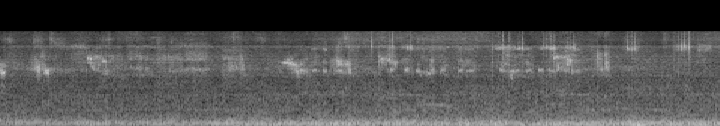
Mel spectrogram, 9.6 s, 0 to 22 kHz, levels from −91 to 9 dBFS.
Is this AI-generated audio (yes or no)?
yes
